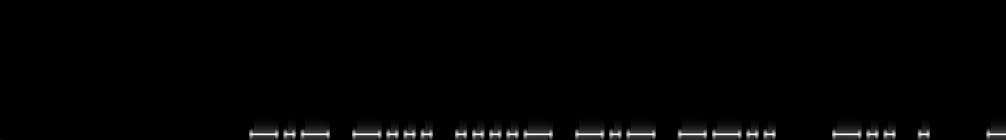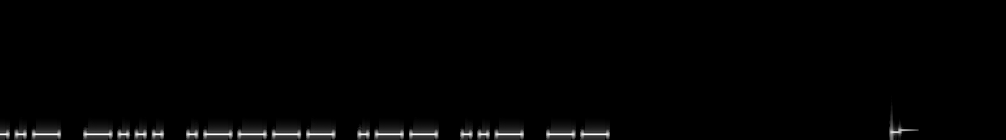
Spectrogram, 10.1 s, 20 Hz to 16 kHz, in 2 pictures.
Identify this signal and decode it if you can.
Morse code, heard as a keyed tone, about 28 wpm, 700 Hz. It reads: KB4KZ DE KB1WUM
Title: USA Callsign DE Callsign 28wpm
